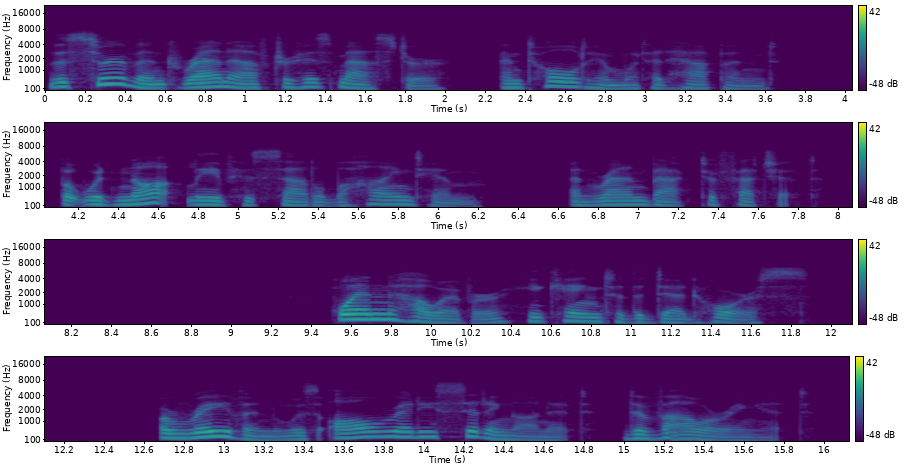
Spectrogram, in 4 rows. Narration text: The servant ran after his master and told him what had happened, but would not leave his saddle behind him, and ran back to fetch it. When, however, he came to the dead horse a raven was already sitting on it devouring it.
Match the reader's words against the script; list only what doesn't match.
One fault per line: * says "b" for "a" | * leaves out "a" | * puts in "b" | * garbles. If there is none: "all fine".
all fine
